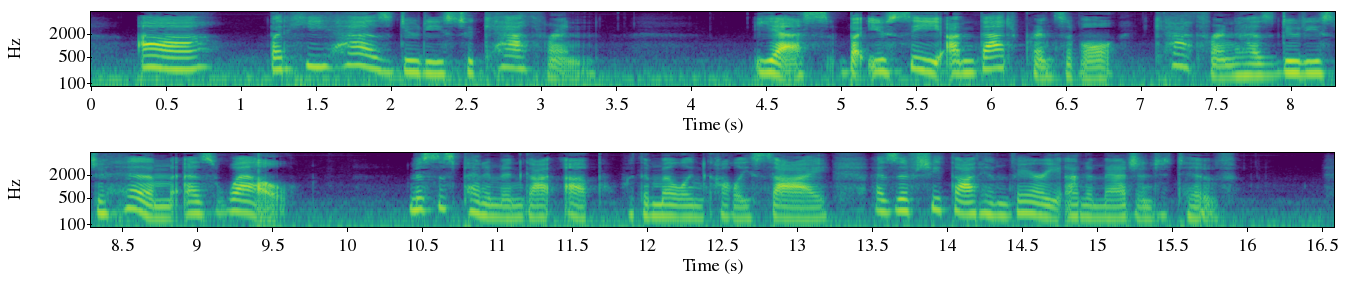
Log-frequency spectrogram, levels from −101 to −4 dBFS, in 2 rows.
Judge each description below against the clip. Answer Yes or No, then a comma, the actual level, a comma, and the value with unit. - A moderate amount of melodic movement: No, wide, 6.5 semitones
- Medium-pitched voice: No, high, 195 Hz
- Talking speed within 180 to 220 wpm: No, slow, 135 wpm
